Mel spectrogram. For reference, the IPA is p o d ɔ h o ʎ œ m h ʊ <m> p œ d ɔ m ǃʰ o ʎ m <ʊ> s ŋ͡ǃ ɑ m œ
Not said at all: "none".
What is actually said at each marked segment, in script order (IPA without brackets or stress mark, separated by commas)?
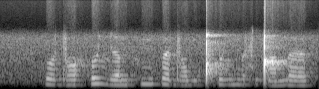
m, ə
